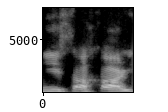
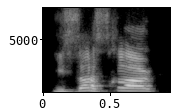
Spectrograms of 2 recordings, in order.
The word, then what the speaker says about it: Yisachar: Midrash says that's why we don't pronounce the second shin in Yisachar. Yisachar is never pronounced Yisaschar. It's always Yisachar. Even though there are 2 shins in the letter, in the word, or 2 sins in Yisachar, only one of them is pronounced, one is silent.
